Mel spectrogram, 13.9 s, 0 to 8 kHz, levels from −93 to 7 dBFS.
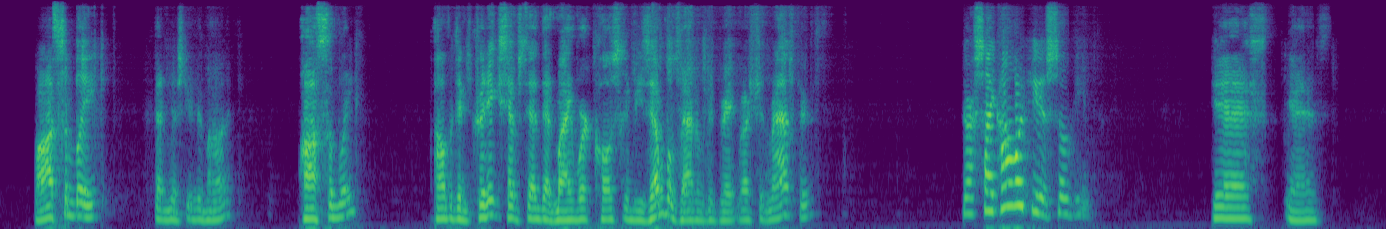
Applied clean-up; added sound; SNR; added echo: neural mask model DeepFilterNet 3.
